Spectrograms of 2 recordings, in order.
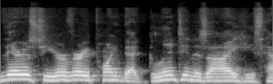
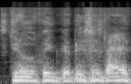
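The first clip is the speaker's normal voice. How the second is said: mock-vicious snarl, words spat out. Describing an actor who turns vicious on a dime: mock-vicious, spitting it out. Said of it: "he almost spits it out".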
